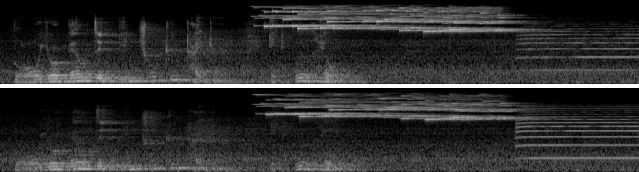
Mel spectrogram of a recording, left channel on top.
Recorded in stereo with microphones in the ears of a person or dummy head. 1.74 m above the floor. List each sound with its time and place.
0.1 s a man speaking: 75° left (ahead or behind), 1.2 m
2.5 s a chime: 80° left, 2 m
5.1 s a trumpet: 35° right (ahead or behind), 0.6 m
